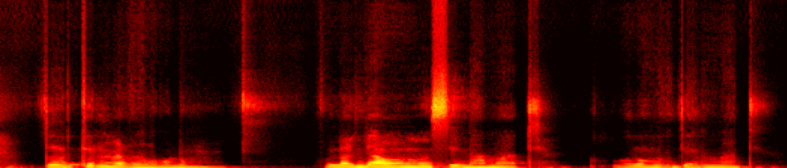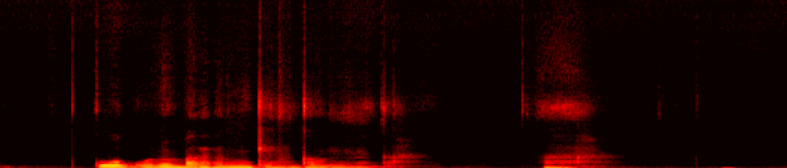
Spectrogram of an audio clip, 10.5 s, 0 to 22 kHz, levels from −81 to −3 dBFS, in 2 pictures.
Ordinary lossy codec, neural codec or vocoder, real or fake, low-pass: none; autoencoder, 48 kHz, 32 numbers a frame, DAC-VAE, trained on Japanese speech; fake; none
